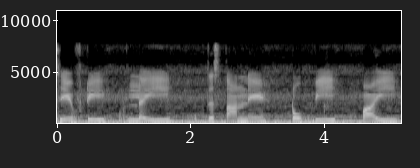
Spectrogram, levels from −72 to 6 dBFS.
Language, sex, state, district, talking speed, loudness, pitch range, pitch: Punjabi, female, Punjab, Fazilka, 60 wpm, -15 LUFS, 190-200 Hz, 195 Hz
